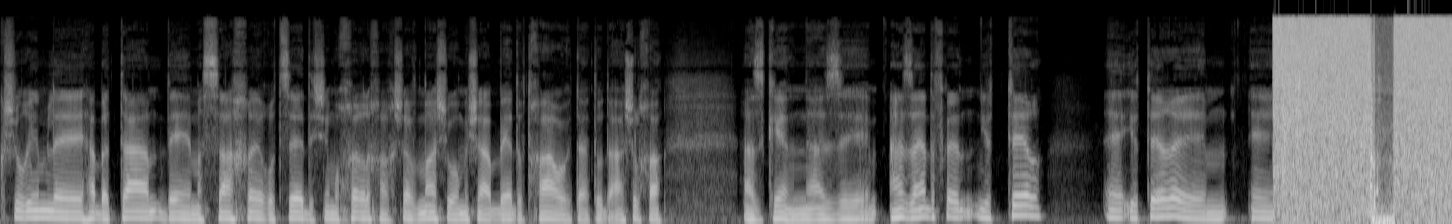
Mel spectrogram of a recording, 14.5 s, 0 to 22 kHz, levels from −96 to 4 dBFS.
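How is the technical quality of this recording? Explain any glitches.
The recording has one serious glitch at its end. From 12.73 s to 14.53 s the samples are built from the wrong bytes: the reader misaligns or swaps each sample's bytes, so the rapidly varying low bits dominate and the speech turns into loud, harsh broadband noise.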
